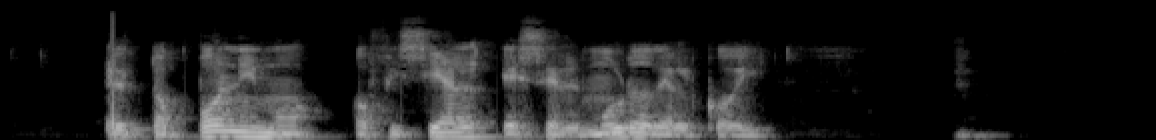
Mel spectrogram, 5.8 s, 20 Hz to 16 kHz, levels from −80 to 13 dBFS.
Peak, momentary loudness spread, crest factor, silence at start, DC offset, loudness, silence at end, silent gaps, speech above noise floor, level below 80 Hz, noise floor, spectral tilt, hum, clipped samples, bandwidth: -2 dBFS; 10 LU; 20 dB; 0.55 s; under 0.1%; -20 LUFS; 0.85 s; none; 68 dB; -60 dBFS; -87 dBFS; -6.5 dB/octave; none; under 0.1%; 9.8 kHz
